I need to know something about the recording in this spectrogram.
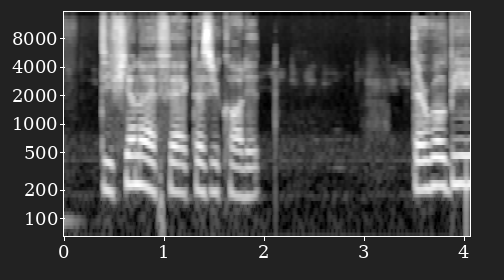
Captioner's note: speaking French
